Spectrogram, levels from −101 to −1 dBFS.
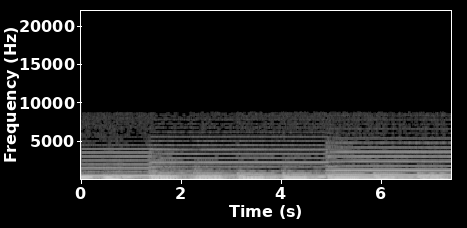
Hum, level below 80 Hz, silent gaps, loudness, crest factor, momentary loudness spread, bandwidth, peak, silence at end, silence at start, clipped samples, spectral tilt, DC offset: none; -38 dBFS; none; -29 LUFS; 12 dB; 5 LU; 8.4 kHz; -16 dBFS; 0 s; 0 s; under 0.1%; -8.5 dB/octave; under 0.1%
